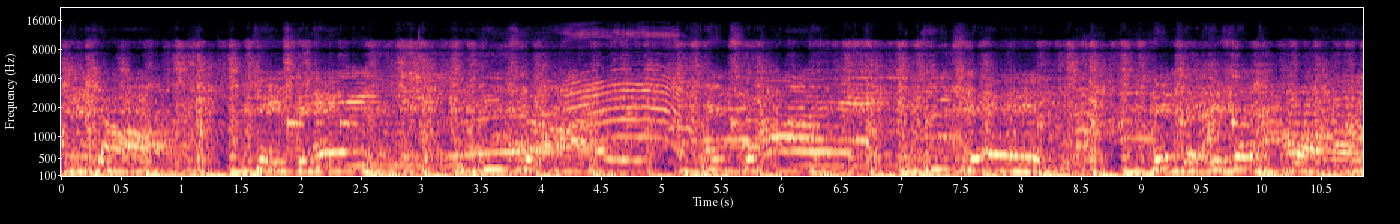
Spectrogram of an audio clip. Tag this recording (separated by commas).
Music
